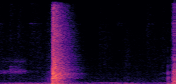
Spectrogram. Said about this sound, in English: Our dog is just slamming a piece of cardboard on the...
